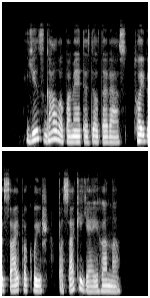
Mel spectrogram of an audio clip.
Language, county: Lithuanian, Panevėžys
